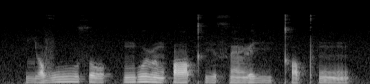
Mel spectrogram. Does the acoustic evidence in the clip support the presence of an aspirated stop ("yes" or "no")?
yes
